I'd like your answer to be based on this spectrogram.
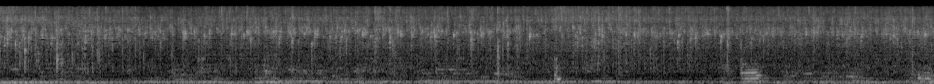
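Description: Onion frying in a pan for Chinese-style tokwa con karne, giving a loud, dense, continuous sizzle with a low rumbling undertone and occasional stirring clinks.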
